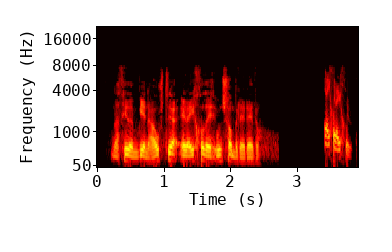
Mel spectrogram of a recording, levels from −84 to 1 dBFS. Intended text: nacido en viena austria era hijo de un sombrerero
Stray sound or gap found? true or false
true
